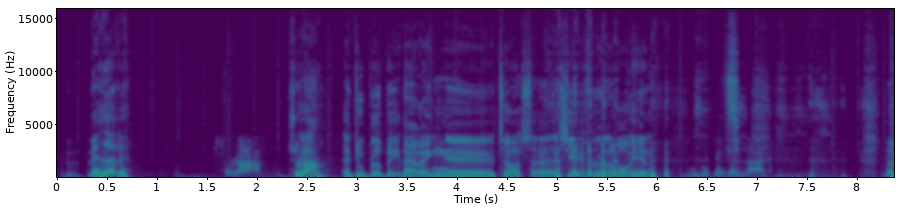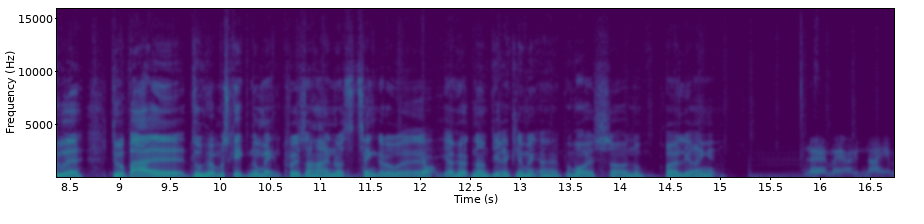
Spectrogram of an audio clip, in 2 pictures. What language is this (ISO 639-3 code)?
dan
